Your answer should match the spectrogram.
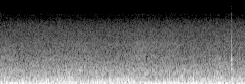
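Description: Wind gusting across an outdoor disc golf course in Melbourne during a tournament round, a steady, loud, low rumble of buffeting air against the microphone that continues unbroken throughout.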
